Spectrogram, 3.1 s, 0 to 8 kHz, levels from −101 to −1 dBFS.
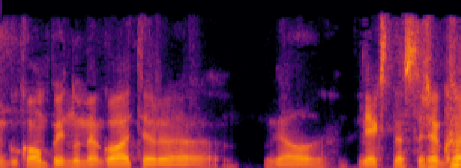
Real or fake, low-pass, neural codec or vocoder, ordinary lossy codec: real; 7.2 kHz; none; MP3, 48 kbps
